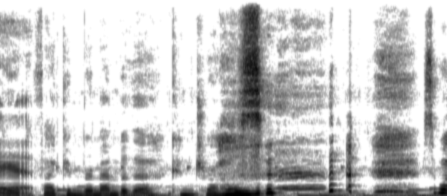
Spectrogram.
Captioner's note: laughs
